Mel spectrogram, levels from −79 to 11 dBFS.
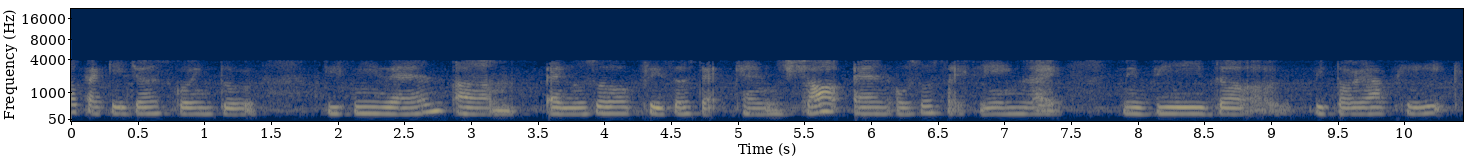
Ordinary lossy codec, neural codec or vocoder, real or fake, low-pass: AAC, 16 kbps; vocoder, 44.1 kHz, 128 mel bands, Pupu-Vocoder; fake; 7.2 kHz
